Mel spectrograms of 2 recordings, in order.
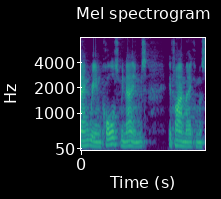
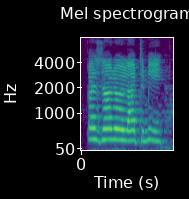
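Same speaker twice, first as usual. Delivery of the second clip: high-pitched, whiny, taunting mocking voice; 14 semitones higher, 9 dB louder than usual. Narrating a bully repeating the narrator's words back, in a high, whiny mocking voice. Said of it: "Dana repeats in a high, whiny voice".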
